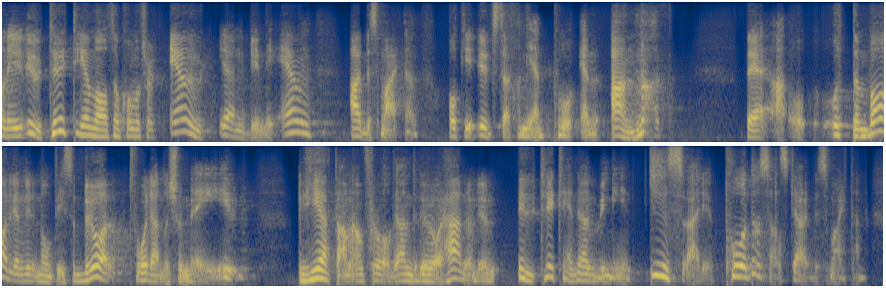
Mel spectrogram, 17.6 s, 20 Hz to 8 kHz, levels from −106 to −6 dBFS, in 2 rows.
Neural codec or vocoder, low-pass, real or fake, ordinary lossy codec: codec, 16 kHz, 0.5 kbps, X-Codec, HuBERT features, trained on general audio; none; fake; none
